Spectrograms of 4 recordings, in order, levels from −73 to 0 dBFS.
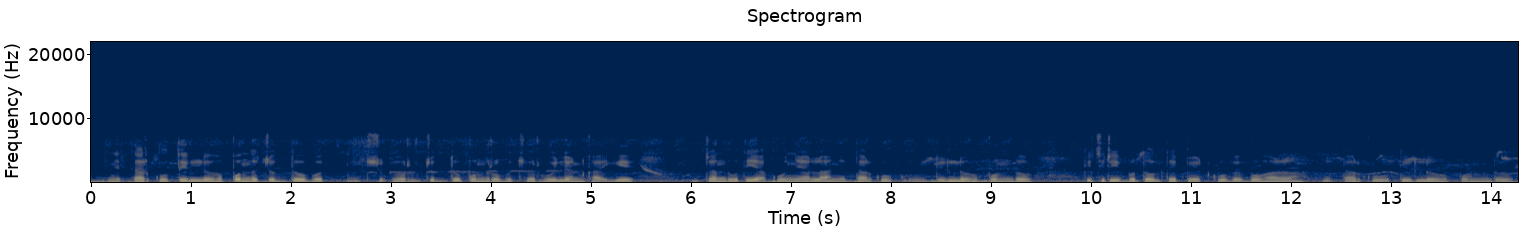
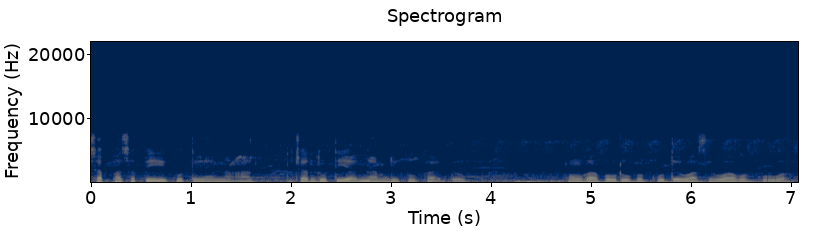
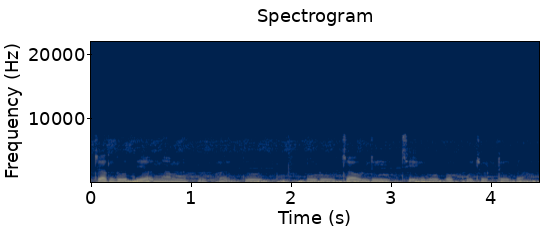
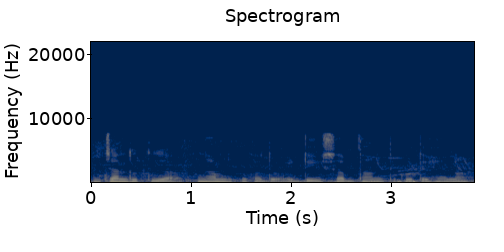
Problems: constant background noise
